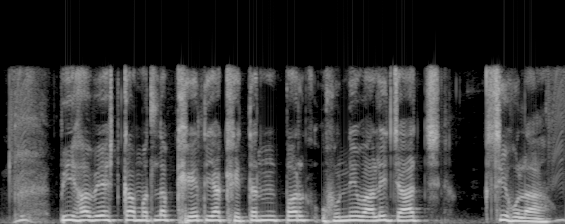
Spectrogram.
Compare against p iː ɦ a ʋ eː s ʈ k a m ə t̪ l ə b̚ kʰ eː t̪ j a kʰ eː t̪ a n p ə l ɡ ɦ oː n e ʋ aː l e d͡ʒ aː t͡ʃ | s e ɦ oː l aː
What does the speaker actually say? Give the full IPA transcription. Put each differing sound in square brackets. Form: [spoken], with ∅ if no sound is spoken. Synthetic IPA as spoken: p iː ɦ a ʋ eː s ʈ k a m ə t̪ l ə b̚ kʰ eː t̪ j a kʰ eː t̪ [ə] n p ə [ɾ] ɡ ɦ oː n e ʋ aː l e d͡ʒ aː t͡ʃ | s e ɦ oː l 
